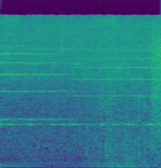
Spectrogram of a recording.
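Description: Dramatic background score: a sustained eerie drone with a low rumbling swell that builds in the second half and peaks near the end, like a thunder sound effect.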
